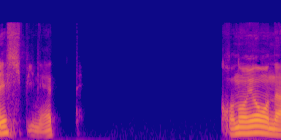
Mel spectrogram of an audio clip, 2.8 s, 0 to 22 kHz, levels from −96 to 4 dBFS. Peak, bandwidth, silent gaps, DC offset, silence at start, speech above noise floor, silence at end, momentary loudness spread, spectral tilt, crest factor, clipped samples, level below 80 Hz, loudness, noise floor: -6 dBFS; 12.5 kHz; none; under 0.1%; 0 s; 64 dB; 0 s; 15 LU; -6.5 dB/octave; 20 dB; under 0.1%; -72 dBFS; -25 LUFS; -88 dBFS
